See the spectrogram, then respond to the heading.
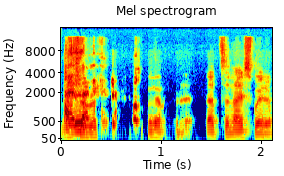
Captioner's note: laughs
